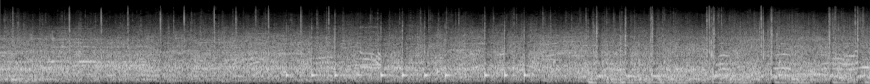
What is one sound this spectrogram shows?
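A large stadium crowd cheers and chants loudly.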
